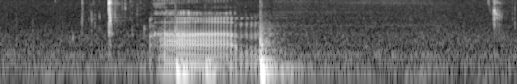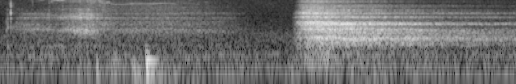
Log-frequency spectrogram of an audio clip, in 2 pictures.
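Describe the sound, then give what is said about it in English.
A quiet sip of coffee from a mug gives faint mouth and slurping sounds, with a few soft breaths and small noises scattered around it. “Sip of coffee.”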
